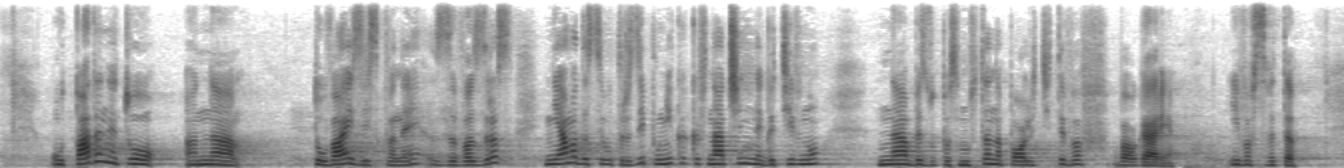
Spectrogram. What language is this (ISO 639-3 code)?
bul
